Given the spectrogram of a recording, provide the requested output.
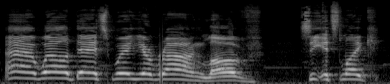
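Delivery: rough adventurer NPC. Acted. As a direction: brush the scholar off with a grin. Rough NPC answers the scholar.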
